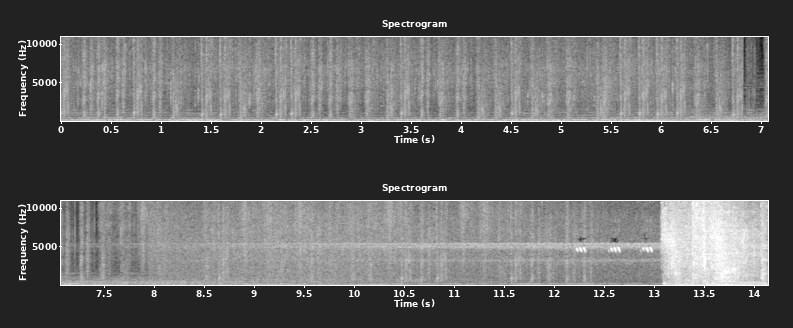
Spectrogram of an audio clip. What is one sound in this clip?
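Footsteps patter steadily.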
